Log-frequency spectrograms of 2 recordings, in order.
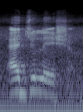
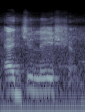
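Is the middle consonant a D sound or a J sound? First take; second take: J sound; J sound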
